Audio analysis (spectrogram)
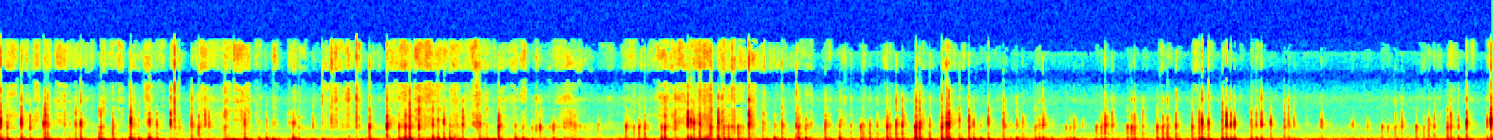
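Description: A solid cork ball held in the hands is scratched and tapped by long acrylic nails. The result is a dense, continuous run of dry scratching and quick light taps with a low rumble underneath and bright crackle on top.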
